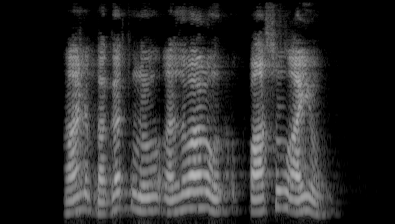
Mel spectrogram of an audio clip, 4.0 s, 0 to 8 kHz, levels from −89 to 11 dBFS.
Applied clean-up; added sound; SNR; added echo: neural mask model DeepFilterNet 3.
